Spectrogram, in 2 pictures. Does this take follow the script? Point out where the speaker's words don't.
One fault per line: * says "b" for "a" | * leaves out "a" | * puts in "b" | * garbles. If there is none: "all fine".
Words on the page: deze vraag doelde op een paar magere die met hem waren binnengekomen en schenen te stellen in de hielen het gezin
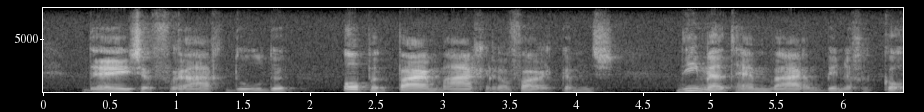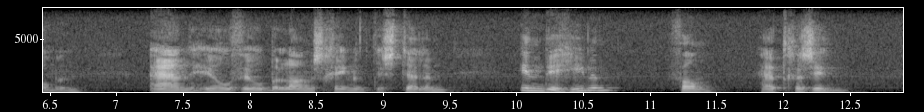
* puts in "varkens"
* puts in "heel veel belang"
* puts in "van"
